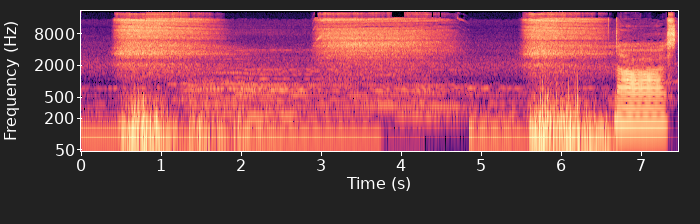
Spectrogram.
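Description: Slow, deep yoga breaths during a full-body flow, long hissing inhales and exhales close to the microphone, each drawn out over a couple of seconds, with no talk over them.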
